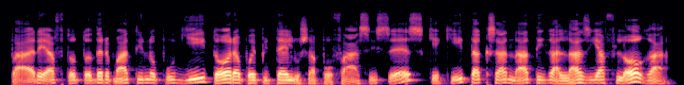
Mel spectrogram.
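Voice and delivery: put-on low, grim old witch. A narrator's reading. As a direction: croak it like a sinister witch. (φωνή μάγισσας)

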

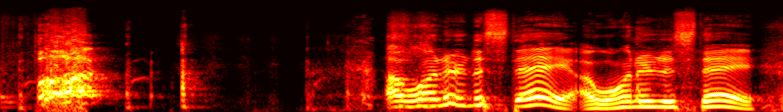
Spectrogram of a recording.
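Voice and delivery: imitating Sean. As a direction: cry it out in mock torment. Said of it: "And Sean's like".

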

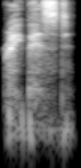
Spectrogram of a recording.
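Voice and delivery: breathy whisper into his ear. A narrator's reading. Narrator whispering an accusation into her captor's ear. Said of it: "I whispered".

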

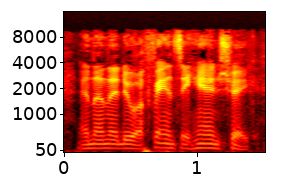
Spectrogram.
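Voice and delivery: normal talking voice

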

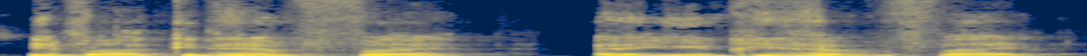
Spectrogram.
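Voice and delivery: high-pitched mock film-hero speech; Rocky. Host parodying the movie's ending, high mock-rousing impression. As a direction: send up a boxer's rousing victory speech. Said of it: "what was the ending of that movie".

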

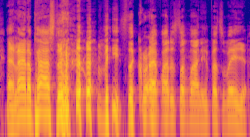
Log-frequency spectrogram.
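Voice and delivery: laughing mock news announcement; mock headline. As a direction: proclaim a scandal headline, cracking up. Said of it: "Then the headline was".

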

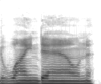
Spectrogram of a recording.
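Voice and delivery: normal talking voice

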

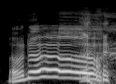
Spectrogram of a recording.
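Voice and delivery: high loud shocked yelp; shocked cry. Retold or imitated. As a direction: cry out in alarm. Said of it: "he was like".

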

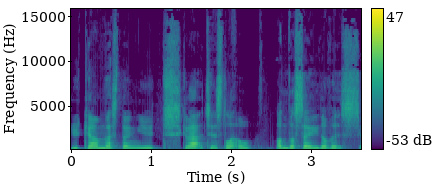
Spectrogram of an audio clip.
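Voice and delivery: normal talking voice

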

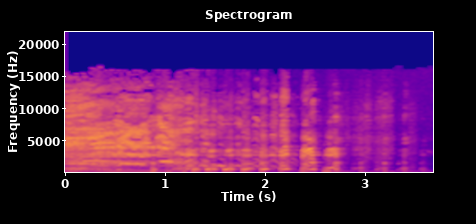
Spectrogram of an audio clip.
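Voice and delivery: buzzing lips like a jet taking off; lip buzz airplane. Pretend. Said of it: "that was my impression of an airplane taking off".

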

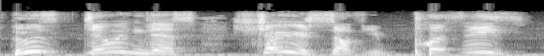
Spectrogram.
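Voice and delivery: very high, loud challenge; high-pitched, full-force taunting shout; furious shout. Acted. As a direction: yell at an unseen tormentor. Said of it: "he shouted at the ceiling, raising a fist".

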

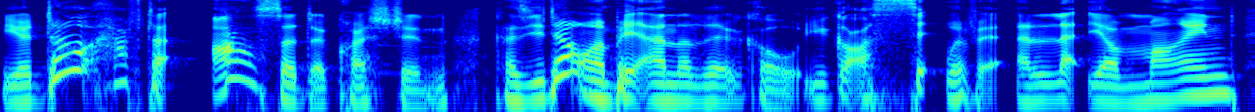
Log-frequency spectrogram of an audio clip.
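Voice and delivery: soft, low mock British therapist; attempted British accent. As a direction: guide gently in a put-on British accent. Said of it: "I'm trying to do British".

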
